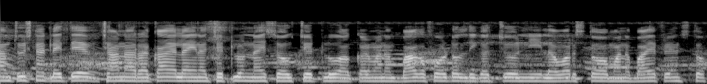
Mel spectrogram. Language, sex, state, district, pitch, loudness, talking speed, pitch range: Telugu, male, Andhra Pradesh, Annamaya, 160 Hz, -15 LUFS, 180 wpm, 155-165 Hz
